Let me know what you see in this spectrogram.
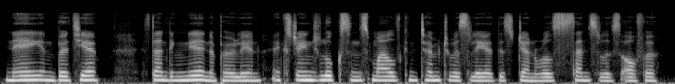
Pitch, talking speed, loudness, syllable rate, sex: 185 Hz, 140 wpm, -15 LUFS, 5.1 syllables/s, female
